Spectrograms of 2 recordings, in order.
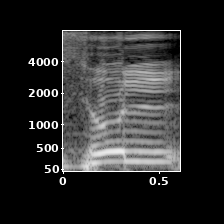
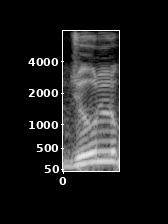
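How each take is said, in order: First: The word begins with a z sound. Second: The word begins with a j sound. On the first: The speaker calls it right. "কিন্তু উচ্চারণটা কি হবে? ঝুল বলেন তো" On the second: The speaker calls it wrong. "জুল জুল বললে জিম হয়ে গেল"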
